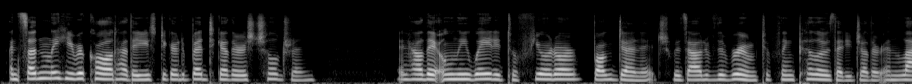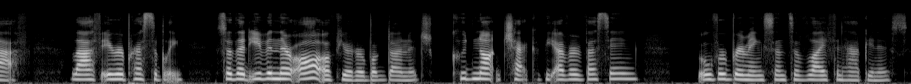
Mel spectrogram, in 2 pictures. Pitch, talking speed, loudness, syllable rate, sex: 225 Hz, 185 wpm, -19 LUFS, 5.6 syllables/s, female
